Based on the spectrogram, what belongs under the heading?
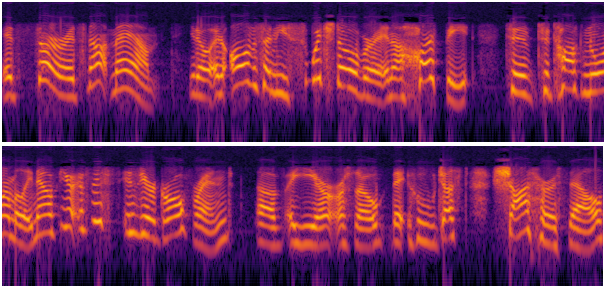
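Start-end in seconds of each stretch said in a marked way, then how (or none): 0.0-1.6 indignant, irate, in a masculine voice. Quoting a man who switched back to his regular voice, retelling an irate retort. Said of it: "he was so irate".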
